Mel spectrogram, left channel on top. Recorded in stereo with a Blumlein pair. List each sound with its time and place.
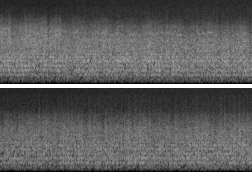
Only background noise.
